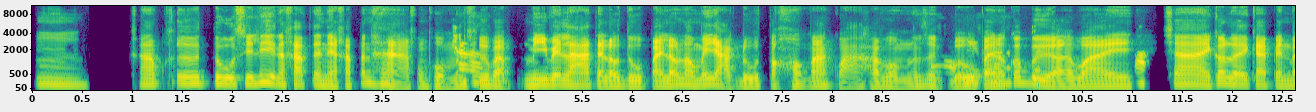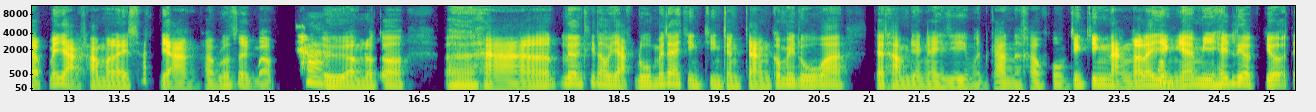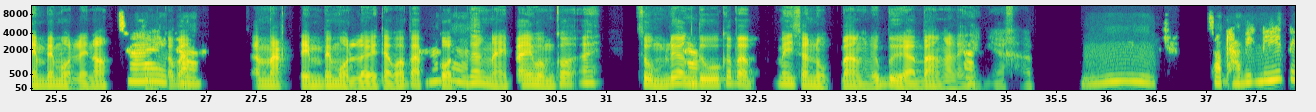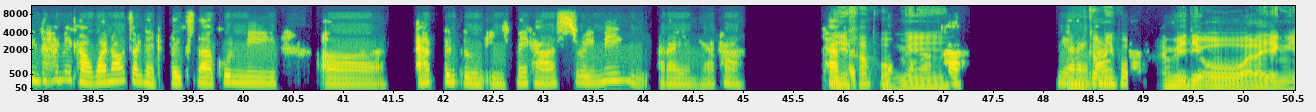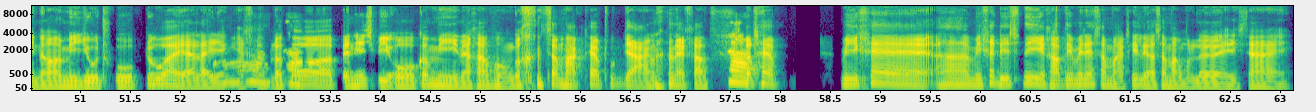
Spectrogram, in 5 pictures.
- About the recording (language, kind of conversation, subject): Thai, advice, คุณรู้สึกเบื่อและไม่รู้จะเลือกดูหรือฟังอะไรดีใช่ไหม?
- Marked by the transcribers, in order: laughing while speaking: "ต่อ"; laughing while speaking: "ได้"; tapping; laughing while speaking: "ก็คือสมัครแทบทุกอย่างนั่นแหละครับ"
